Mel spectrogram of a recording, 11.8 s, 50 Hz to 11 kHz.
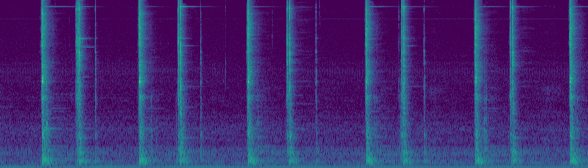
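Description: Roto-target unit of a 1963 Gottlieb Ship Mates electromechanical pinball machine being cycled five times, each cycle a pair of sharp mechanical clacks about 0.7 s apart as the roto target spins a short way and stops. It turns freely, its shaft freshly oiled.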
